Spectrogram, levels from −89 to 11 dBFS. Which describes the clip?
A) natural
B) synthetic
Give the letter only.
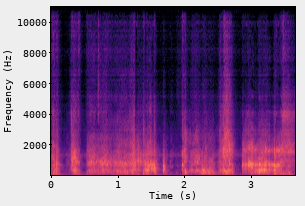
B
